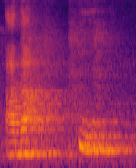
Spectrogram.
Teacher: The word for I, the genitive for I, my child, is u, which starts with a glottal stop. So when you have anak u, you've got two glottal stops.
